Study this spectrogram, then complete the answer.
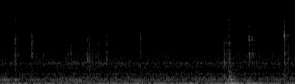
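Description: Scattered light key taps on a computer keyboard while entering a search in a phone's stock browser, irregular clicks over a steady low hum, fairly faint and with no talking.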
